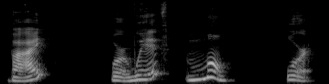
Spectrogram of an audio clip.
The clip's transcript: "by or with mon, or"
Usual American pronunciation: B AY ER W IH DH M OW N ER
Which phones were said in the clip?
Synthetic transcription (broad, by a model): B AY ER W IH DH M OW ER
